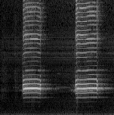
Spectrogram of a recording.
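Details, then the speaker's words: Discovery metal detector pinpointer with housing opened up: two loud, clean high-pitched beeps about a second apart, each under half a second; buzzer strong and normal, owner suspects speaker was mounted facing the wrong way. "Huh! That's what we want to hear. Now, we'll detect the desk."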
